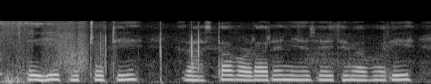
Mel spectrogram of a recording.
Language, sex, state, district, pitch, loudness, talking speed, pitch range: Odia, female, Odisha, Khordha, 205 Hz, -19 LUFS, 85 wpm, 200-215 Hz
